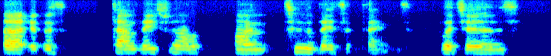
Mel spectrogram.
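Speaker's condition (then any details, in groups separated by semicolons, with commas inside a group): Spinal muscular atrophy, type 2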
